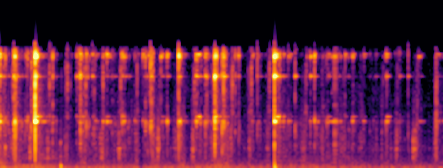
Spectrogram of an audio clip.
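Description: Small metal dog-collar tags jingling in light, irregular clinks as the dog moves or scratches at its collar.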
